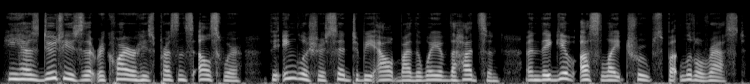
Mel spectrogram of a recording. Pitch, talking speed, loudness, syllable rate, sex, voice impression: 205 Hz, 240 wpm, -18 LUFS, 6.3 syllables/s, female, feminine, adult-like, fluent, slightly intellectual, slightly elegant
